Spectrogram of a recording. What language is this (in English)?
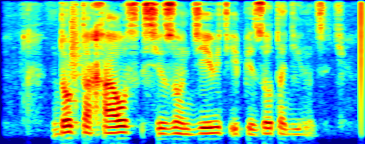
Russian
